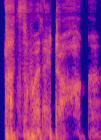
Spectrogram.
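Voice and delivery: whispered aside; a quick secret whisper to the viewers. Real, not acted. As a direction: drop to a breathy whisper. Aside after a laugh.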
